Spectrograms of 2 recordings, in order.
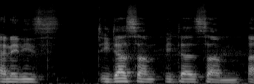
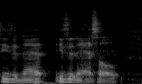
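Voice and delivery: mock mumbling, quieter; 6 dB quieter than usual. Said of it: "and he just mumbles".

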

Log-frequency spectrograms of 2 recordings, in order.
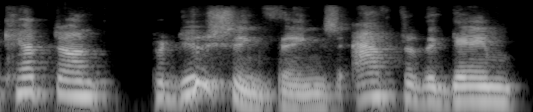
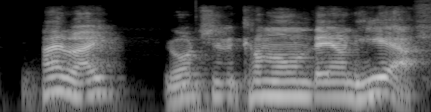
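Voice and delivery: poor put-on Australian accent, faster pace; 4 semitones higher than usual. Retelling the phone call from David Yarton, in a bad Australian accent. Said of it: "That's my worst Australian".

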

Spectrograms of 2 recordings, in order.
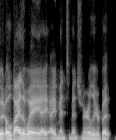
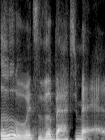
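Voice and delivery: very slow, drawn-out villain voice with swooping pitch; 5 semitones higher than usual. Saying "the Batman" with a sarcastic villain spin: Mark Hamill voice. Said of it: "Giving me a little bit of Mark Hamill".

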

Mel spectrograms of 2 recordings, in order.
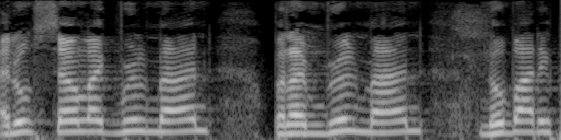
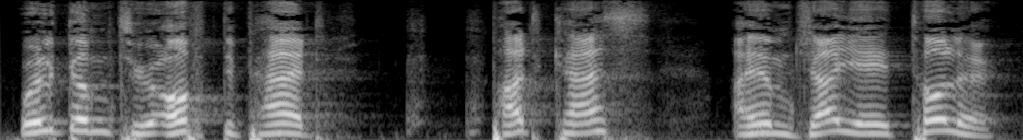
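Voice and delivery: put-on mixed Spanish and Nigerian accent, louder; 8 dB louder than usual. Opening a podcast in a joking put-on accent: put-on mixed accent, Spanish and Nigerian. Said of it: "I don't even know what accent I'm doing right now".

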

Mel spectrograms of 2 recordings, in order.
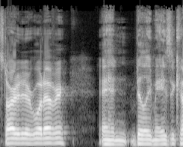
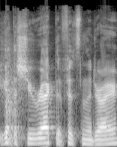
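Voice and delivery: normal talking voice

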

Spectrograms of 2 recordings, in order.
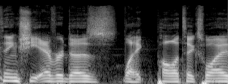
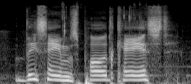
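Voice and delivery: fake Swedish accent, pitched up; 7 semitones higher than usual. Podcast co-host introduces the show in a fake swedish accent. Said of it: "I was trying to be Swedish".

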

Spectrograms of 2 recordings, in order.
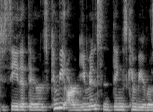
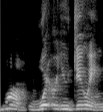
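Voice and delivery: put-on upset, tearful child voice; 3 semitones higher than usual. Retelling a son's words when he heard an argument: imitating an upset tearful child. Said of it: "he was really upset. He had tears in his eyes".

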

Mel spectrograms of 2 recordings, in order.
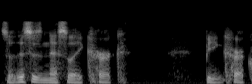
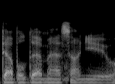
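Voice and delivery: ordinary talk, nothing marked

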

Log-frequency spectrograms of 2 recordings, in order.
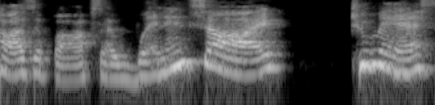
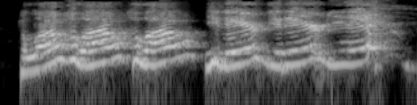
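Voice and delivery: insistent, high-pitched, repeating the same word; 8 semitones higher, 4 dB louder than usual. Contrasting a cousin's phone greeting with their own: imitating Rosalie answering the phone. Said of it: "Rosalie, when you call her, she's going".

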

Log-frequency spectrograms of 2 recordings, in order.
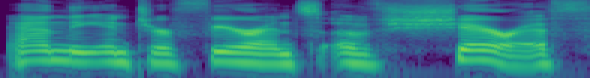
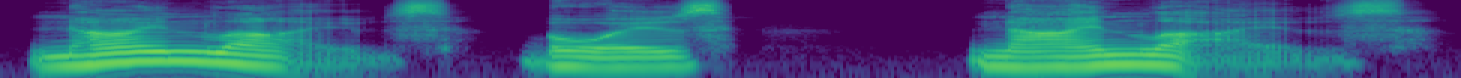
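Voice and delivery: heavy, solemn, ponderous, weighty delivery; 4 semitones lower than usual. Narrating a story's ending, a character answers his friends in a ponderous voice. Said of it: "in a ponderous voice".

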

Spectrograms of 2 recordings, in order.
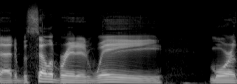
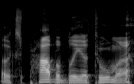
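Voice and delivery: put-on Austrian accent. Retelling the go-to work joke when a kid has a headache, austrian accent. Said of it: "why are you saying it like an Austrian?".

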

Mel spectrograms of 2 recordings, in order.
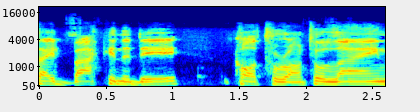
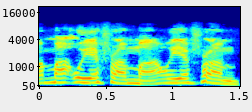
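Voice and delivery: pitched-up Barbadian (Bajan) island accent; 6 semitones higher than usual. Retelling how someone asked where he was from, Bajan accent. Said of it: "With the Bajan accent".

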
